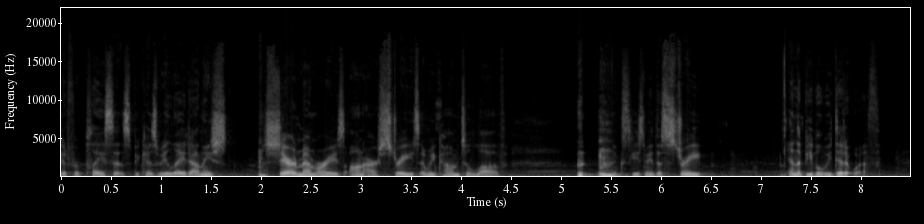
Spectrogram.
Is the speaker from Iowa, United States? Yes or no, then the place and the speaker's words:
no; New Orleans, Louisiana, United States; you know, I'm from New Orleans. I'm proud about that.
